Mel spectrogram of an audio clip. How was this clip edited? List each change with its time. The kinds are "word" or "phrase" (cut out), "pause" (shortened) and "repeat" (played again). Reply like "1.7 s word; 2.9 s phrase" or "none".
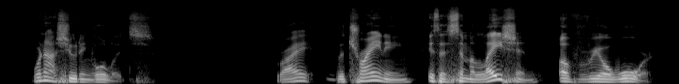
0.9 s word; 3.4 s word; 4.2 s pause; 5.5 s pause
